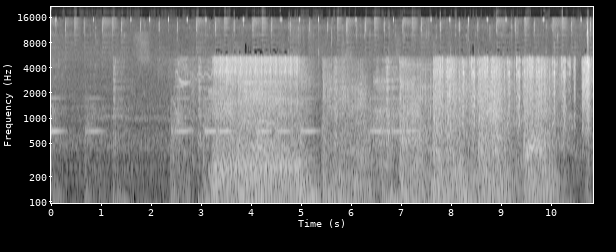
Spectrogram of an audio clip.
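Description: Heavy booming gunfire from a replacement for the standard gun in Quake, a dense run of loud blasts and crashing impacts that starts about three seconds in and keeps pounding, with game effects mixed in and no talk.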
